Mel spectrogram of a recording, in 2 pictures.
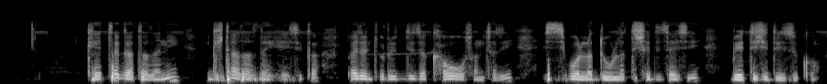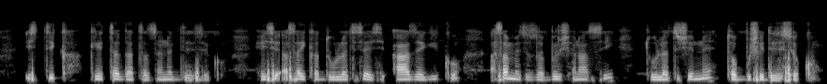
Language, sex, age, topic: Gamo, male, 25-35, government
